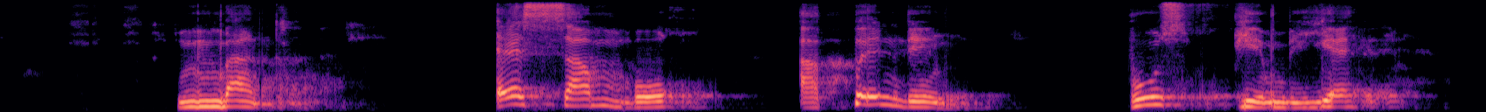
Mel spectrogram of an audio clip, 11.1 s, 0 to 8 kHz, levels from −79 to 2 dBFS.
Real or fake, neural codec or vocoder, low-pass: fake; codec, 16 kHz, 4 kbps, FunCodec, trained on LibriTTS, 50 frames a second; 7.2 kHz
